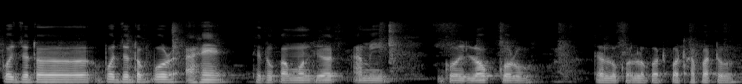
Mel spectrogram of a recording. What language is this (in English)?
Assamese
